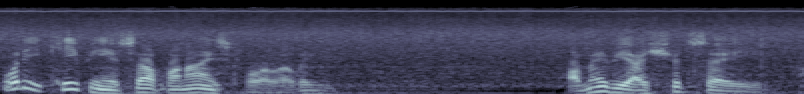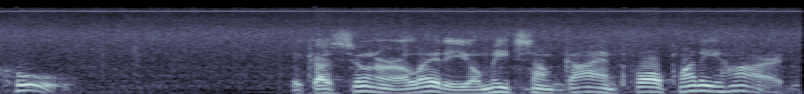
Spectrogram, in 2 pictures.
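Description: An actor playing an easygoing, thoughtful young man in an old-time radio soap opera, folksy, earnest and gently teasing. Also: mid-range voice, very animated, brisk, pauses often, poor audio. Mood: teasing, challenging. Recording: hissy vintage radio recording.

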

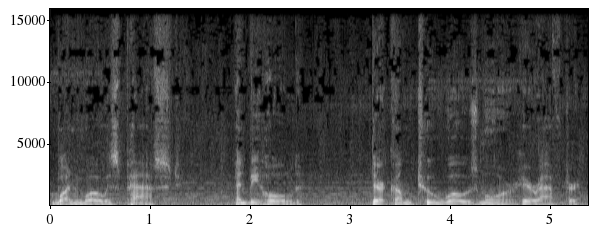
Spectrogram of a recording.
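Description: A man narrating dramatized scripture in a solemn, deliberate manner. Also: deep voice. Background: music.

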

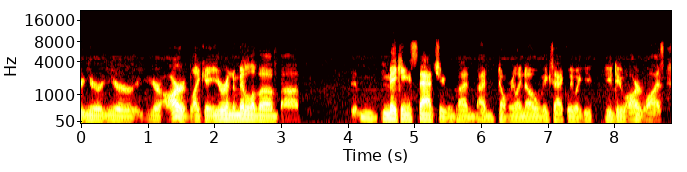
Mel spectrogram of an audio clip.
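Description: A man's voice: lowish voice, fairly bright tone, slightly rough, no echo. A man hosting a podcast, talking casually with frequent stammering restarts. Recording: dull, dry, slightly lo-fi.

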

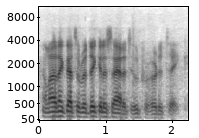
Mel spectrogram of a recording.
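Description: An actor playing a President's flippant, carefree young adult son in an old-time radio drama, glib and defensive. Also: male voice, mid-range voice, rapid-fire, close to an everyday voice. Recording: dull lo-fi vintage radio recording.

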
